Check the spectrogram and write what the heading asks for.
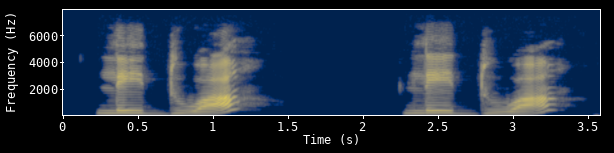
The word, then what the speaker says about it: doigts: Les doigts. Now here we are pronouncing only till OI. The sound OI is OA. Les doigts. Last three letters, silent. Les doigts.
